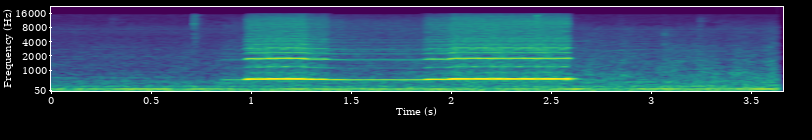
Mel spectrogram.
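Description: A steam locomotive whistle blows twice.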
